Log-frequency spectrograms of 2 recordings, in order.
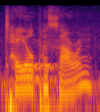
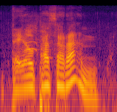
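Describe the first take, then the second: First: The name is said with an American English pronunciation. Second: The name is said with a Castilian Spanish pronunciation. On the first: "I've heard Americans pronounce their name" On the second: "as someone who has studied the Castilian Spanish language"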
